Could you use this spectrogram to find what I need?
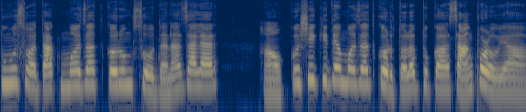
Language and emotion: Goan Konkani, disgusted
